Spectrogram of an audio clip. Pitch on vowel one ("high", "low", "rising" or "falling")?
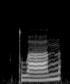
rising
